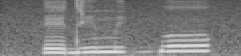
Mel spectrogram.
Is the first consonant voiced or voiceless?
voiced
